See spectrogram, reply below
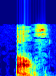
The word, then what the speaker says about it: Baals: B-A-A-L-S, pronounced Balls. – Balls.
